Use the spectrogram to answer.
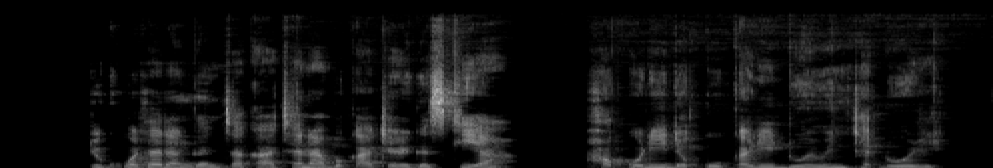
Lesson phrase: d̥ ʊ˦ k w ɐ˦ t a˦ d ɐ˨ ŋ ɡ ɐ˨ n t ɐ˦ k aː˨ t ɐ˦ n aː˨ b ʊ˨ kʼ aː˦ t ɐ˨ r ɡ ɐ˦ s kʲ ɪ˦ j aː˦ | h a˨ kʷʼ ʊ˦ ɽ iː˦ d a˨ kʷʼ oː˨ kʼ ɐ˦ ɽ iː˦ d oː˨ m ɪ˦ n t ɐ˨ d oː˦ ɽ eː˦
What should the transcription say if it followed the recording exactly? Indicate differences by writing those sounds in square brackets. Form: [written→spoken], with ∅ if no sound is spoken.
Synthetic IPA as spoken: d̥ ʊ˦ k w ɐ˦ t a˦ d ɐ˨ ŋ ɡ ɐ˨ n t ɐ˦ k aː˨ t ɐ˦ n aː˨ b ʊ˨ kʼ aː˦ t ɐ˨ r ɡ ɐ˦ s kʲ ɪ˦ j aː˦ | h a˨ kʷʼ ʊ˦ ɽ iː˦ d a˨ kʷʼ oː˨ kʼ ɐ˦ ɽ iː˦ d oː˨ m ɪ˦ n t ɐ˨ [d→ɗ] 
